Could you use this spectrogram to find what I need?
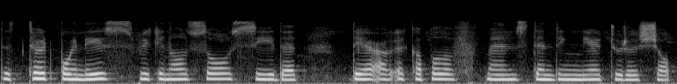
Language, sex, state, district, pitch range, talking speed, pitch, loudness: English, female, Nagaland, Dimapur, 225-250 Hz, 175 wpm, 235 Hz, -15 LUFS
